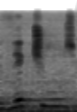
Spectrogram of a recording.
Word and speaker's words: victuals: And they took all the goods of Sodom and Gomorrah, and all their victuals, and by the way, that is the right pronunciation, victuals. Phonetically, we'd say victuals, but if you look it up in the dictionary, it's actually pronounced victuals.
